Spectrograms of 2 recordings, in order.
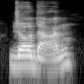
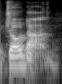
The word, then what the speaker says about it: Jordan: my name wrong uh so it's jordan because they don't have ours in japanese i'm not sure if you can see it but um japanese so they call me jodon like hello what's your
